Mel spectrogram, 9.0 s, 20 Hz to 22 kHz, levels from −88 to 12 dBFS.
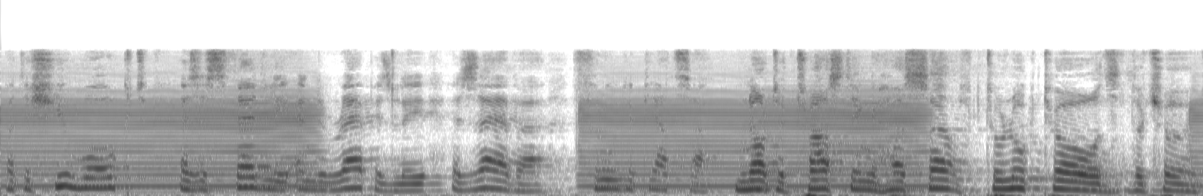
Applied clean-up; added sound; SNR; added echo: none; Wind instrument, woodwind instrument; 9 dB; reverberation time 1.7 s.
